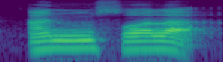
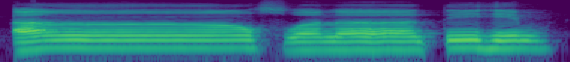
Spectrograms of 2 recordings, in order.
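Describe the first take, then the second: First: "an sola" spoken with a distinct, short n; clear n, not ikhfa. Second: "an salatihim" chanted high and slow, n held as a blurred hum; veiled ikhfa n. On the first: Teacher shows the wrong reading, "an sola" with a clear short n. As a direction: say "an sola" quickly with a crisp, unblended n. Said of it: "Bukan dibaca". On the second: Teacher corrects the reading, "an salatihim" with a long veiled n. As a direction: stretch "an" into a long masked nasal, then chant "salatihim". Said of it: "cara bacanya samar". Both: Shown as a demonstration.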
